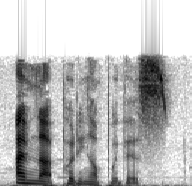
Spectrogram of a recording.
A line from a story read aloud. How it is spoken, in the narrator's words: said firmly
